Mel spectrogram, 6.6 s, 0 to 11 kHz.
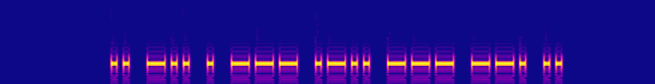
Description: Morse code, heard as a keyed tone, about 20 wpm, 700 Hz. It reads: IDEOLOGI
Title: Build A Word - 4 Letters At A Time - 11-Letter Words - 20wpm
